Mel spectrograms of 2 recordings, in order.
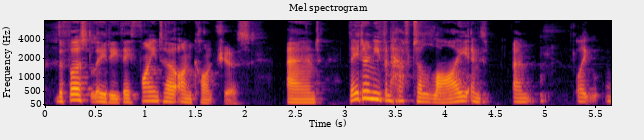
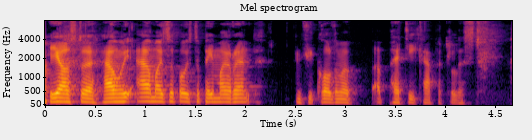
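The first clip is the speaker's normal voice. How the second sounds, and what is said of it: Put-on accent slipping at the end. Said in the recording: “That accent really got away from me at the end there. I don't even know where that went.”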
